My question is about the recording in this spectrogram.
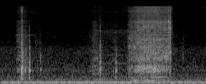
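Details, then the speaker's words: Drill tightening pipe clamps on a Zoeller M98 sump pump: a few clicks, then a short rough ratcheting burst as the safety torque clutch slips on the fully tight clamp, as designed. "hear that clutch going that means it's really as tight as it can go"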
